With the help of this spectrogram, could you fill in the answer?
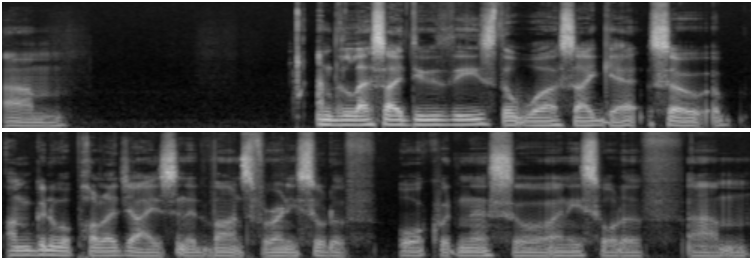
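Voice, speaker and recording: A man talks quietly at a moderate pace. His very deep, low voice keeps fairly even intonation. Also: very clean recording, silent background. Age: 30s. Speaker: gaming youtuber. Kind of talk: casual chat. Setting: at family home at night. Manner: hushed, keeping voice down; hesitant, many fillers.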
